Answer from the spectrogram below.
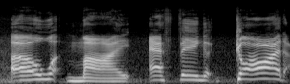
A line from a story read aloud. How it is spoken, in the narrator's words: I screamed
